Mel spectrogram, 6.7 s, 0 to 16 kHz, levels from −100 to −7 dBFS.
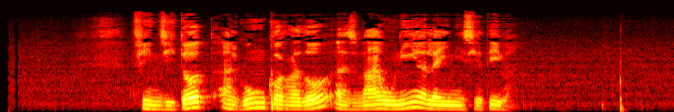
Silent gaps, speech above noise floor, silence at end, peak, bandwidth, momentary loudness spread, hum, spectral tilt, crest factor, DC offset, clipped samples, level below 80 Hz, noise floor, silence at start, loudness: none; 38 dB; 0.55 s; -10 dBFS; 11 kHz; 11 LU; none; -5 dB/octave; 20 dB; under 0.1%; under 0.1%; -74 dBFS; -65 dBFS; 1 s; -28 LUFS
